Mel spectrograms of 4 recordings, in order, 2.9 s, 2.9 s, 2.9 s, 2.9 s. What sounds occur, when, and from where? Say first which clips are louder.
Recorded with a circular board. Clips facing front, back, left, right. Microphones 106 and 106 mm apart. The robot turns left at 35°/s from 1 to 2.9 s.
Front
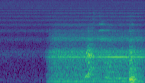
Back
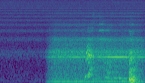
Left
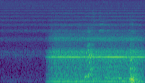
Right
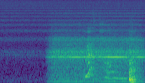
1.7 s a child speaking: front 1 dB, right 3 dB; 70° right, 6 m; by 2.8 s 110° right, 6 m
